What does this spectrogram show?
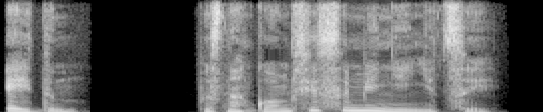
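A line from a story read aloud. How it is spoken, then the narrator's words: Soft. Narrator (Russian): мягко сказала Грейс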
